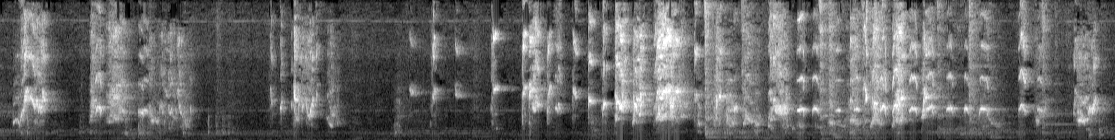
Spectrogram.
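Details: Lovebirds chirping in the morning, shrill squeaky notes in broken bursts, then a long busy stretch of continuous rapid chatter.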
